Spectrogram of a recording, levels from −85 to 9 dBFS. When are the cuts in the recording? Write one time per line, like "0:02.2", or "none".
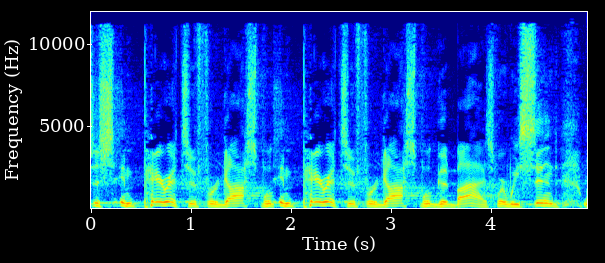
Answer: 0:01.8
